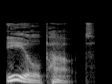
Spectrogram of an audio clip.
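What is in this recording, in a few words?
"eelpout", British English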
